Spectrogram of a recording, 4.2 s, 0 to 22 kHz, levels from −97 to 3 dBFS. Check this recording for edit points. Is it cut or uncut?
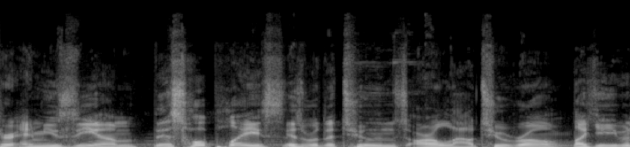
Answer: uncut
